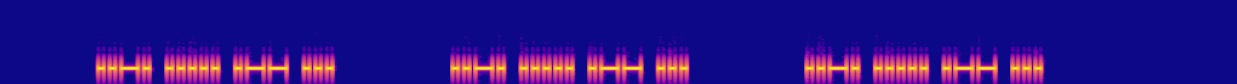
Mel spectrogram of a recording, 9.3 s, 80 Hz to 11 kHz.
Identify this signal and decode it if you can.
Morse code, heard as a keyed tone, about 28 wpm, 700 Hz. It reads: F5WS F5WS F5WS
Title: DXCC-100 Call Signs - 4 Characters - Repeated 3x - 28wpm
